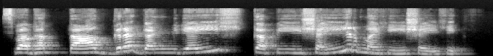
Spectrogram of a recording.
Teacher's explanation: However, when we chant the full pada together, we chant it as svabhaktagra ganyaih kapishair mahishaihi. So, svabhaktagra ganyaih, we don't chant the ha completely.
